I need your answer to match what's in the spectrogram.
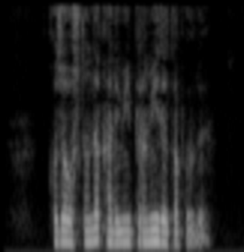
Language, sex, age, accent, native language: Uzbek, male, 18-24, Toshkent viloyati, Uzbek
